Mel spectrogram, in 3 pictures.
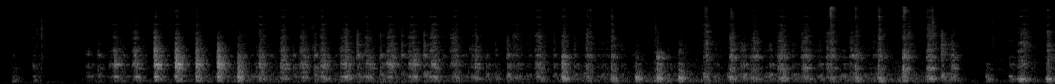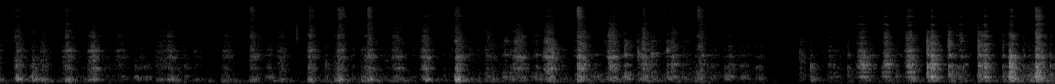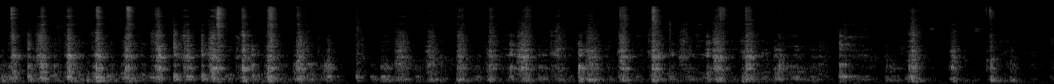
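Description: Rasp or file cutting a hickory axe-handle blank in quick repeated strokes, with a few short pauses.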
